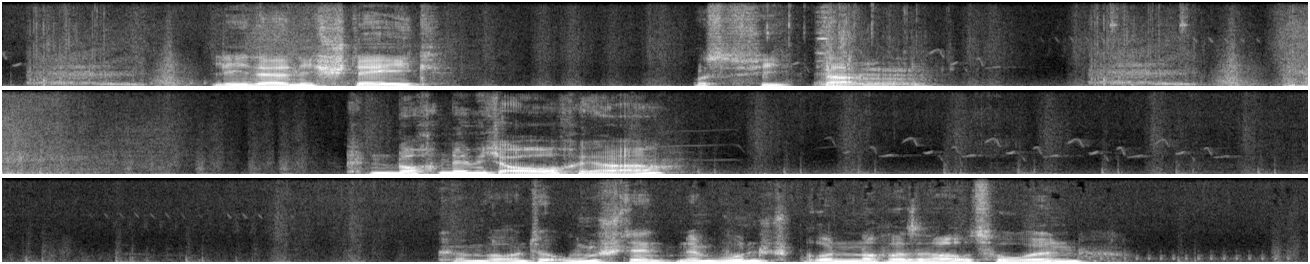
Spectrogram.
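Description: A man talks casually into a close microphone, in bursts with pauses.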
